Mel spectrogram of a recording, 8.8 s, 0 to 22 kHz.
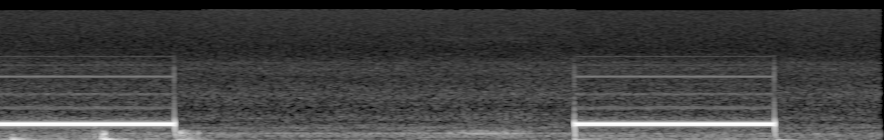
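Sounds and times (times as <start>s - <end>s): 
telephone ringback tone: 0.0s - 1.8s, 5.8s - 7.8s.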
